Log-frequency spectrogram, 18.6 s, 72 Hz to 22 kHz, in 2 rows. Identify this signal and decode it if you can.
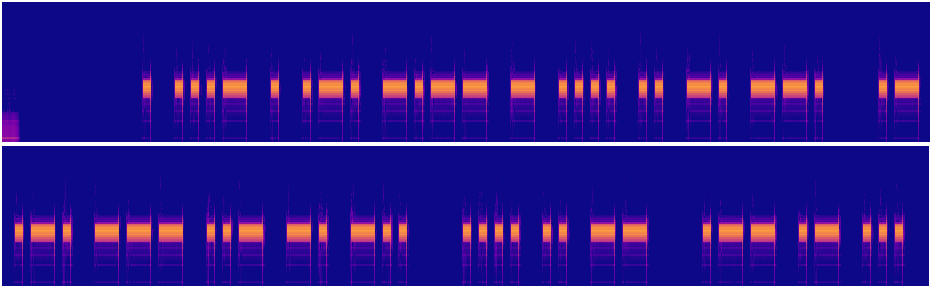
Morse code, heard as a keyed tone, about 15 wpm, 700 Hz. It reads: EVERYTHING AROUND HIM WAS
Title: Sentences from Top 1000 Words - Review Part 3 - 15wpm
